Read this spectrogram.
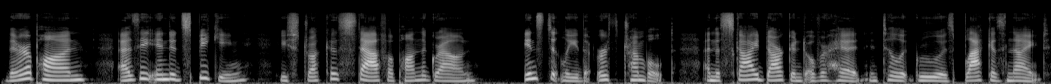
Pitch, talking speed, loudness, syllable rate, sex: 190 Hz, 160 wpm, -21 LUFS, 4.5 syllables/s, female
